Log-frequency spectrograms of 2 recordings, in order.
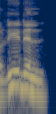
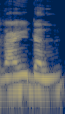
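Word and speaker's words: riddle: তৈরি হবে না এরপর দেখো রিডেল এখানে শুধুমাত্র একটি ডি থাকলে এখানে সিলেবেলের 12:00 টা বেজে যাবে এখানে দেখো সিলেবেল এমন হতে পারে রাইডাল এমন উচ্চারণ হতে পারে তো আমরা যে উচ্চারণ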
